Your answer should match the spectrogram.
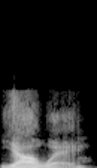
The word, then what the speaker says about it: Yahweh: But let's be clear, Jehovah is not the original pronunciation of the tetra grammaton. In fact, it's not even a good transliteration. It's a mashup, a misunderstanding of the Maserit system, which was designed to prevent people from pronouncing the divine name. Today, most scholars agree that the closest approximation we have is Yahweh.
